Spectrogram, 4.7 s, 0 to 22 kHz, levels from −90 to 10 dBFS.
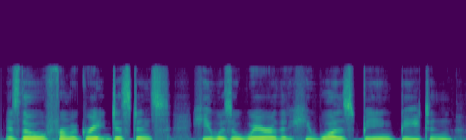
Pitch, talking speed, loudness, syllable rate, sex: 200 Hz, 180 wpm, -15 LUFS, 4.5 syllables/s, female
